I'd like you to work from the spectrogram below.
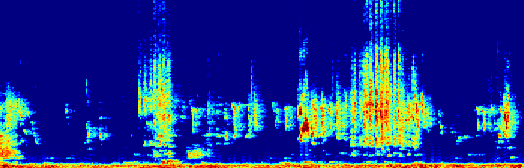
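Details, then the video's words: Chirping sparrows giving bursts of sharp, high tweets that cluster into busy chatter midway, set against a constant low background drone. "চড়ুই পাখির কিচিরমিচির শব্দ Chirping sound of sparrows"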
